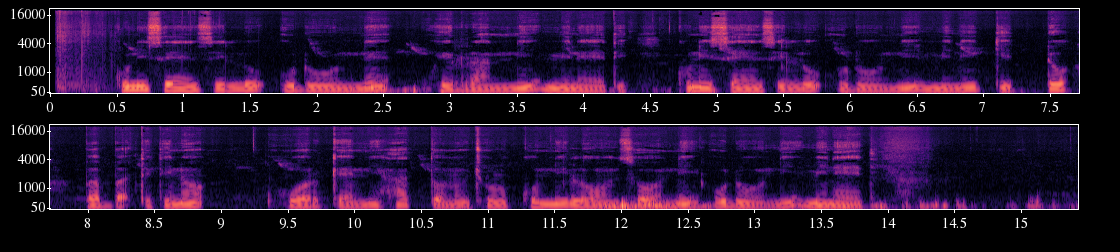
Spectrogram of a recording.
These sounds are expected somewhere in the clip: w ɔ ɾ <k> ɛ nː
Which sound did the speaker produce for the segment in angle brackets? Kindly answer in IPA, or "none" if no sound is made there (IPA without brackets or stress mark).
kʼ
